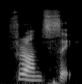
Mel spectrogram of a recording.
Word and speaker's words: français: Usually C is pronounced as a K, but when we put this accent, the pronunciation becomes C, français.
